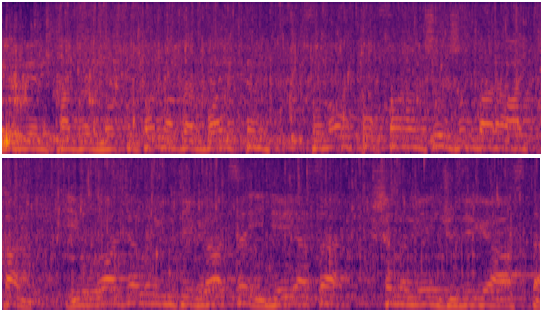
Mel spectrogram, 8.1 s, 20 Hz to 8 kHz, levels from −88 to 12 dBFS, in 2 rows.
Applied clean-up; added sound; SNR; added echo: none; Toilet flush; 3 dB; reverberation time 2.6 s.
